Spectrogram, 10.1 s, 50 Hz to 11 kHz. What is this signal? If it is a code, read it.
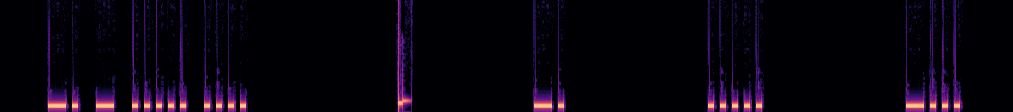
Morse code, heard as a keyed tone, about 20 wpm, spaced as for 10 wpm, 700 Hz. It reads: NT5H N5B
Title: USA Call Signs - 4 Characters - 8x Character Spacing - 20wpm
